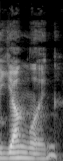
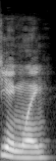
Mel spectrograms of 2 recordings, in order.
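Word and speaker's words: Yuengling: It is appropriate that you're drinking a beer called Youngling. It's pronounced Yingling, but yes, Younglings.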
